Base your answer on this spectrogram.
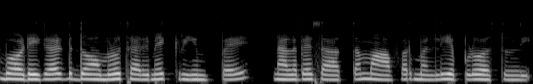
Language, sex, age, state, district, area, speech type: Telugu, female, 60+, Andhra Pradesh, Kakinada, rural, read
